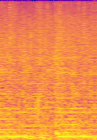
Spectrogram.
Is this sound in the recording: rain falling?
yes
